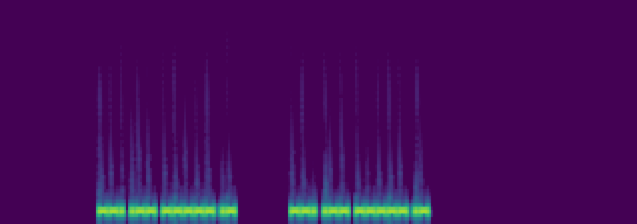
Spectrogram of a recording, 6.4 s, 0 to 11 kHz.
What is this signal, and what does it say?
Morse code, heard as a keyed tone, about 46 wpm, 700 Hz. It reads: GW0A GW0A
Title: DXCC-100 Call Signs - 4 Characters - Repeated 2x - 45wpm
